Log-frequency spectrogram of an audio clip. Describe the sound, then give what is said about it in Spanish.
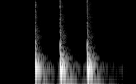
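Three sharp, evenly spaced knocks on a door, each a loud hollow rap with a short ringing decay, sound alone against silence. “pica la puerta.”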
